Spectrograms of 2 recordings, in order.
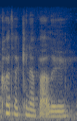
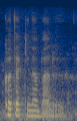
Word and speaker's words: Kota Kinabalu: Like, well, how we pronounce it here is Kota Kinabalu. – Kota Kinabalu. Yeah. Okay, great. Yeah, not like Kota Kinabalu. – Oh, no. – No.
